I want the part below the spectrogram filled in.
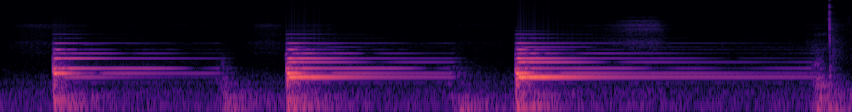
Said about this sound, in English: just a simple minor triad that sounds like this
